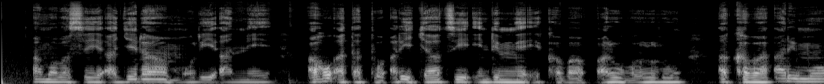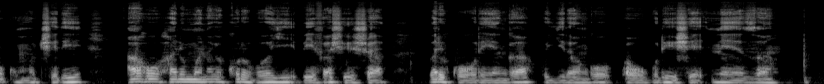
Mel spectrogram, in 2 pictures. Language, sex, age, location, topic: Kinyarwanda, female, 18-24, Huye, agriculture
